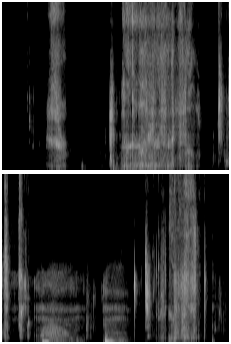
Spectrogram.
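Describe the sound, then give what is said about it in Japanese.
Wet licking and sucking mouth sounds come in soft, irregular bursts of smacking and slurping, broken by brief silences. “それじゃあ今度は吸うだけじゃなくて舐めてみようか。”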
